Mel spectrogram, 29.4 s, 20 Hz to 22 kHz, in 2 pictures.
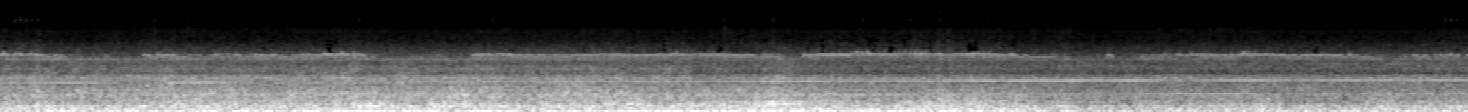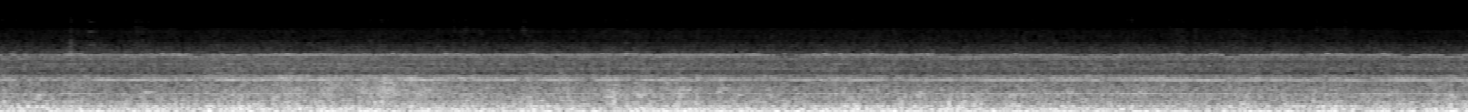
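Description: Keikyu 1500-series electric train running at speed, heard from inside the driver's cab. There is a steady wheel-and-track running noise and a thin motor whine that rises slowly in pitch over the first half, then holds steady.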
